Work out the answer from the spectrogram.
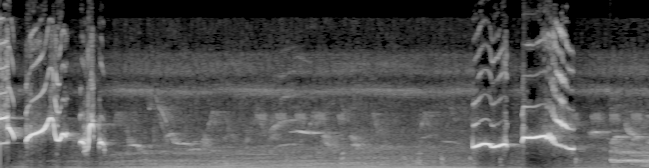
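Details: Oriental magpie-robin fighting song used to provoke other birds: a short burst of warbled whistles, a long stretch of quiet background hiss, then two more loud whistled notes near the end.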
